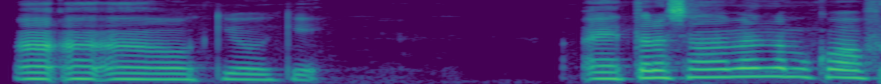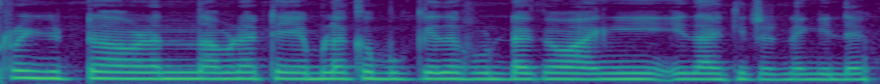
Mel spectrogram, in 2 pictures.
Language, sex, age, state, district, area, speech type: Malayalam, female, 45-60, Kerala, Wayanad, rural, spontaneous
